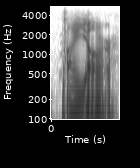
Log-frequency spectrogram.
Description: (pī-yär)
